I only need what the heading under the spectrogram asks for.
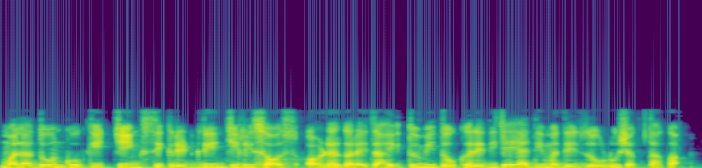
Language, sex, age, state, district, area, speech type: Marathi, female, 18-30, Maharashtra, Kolhapur, rural, read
